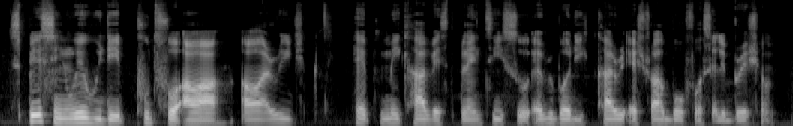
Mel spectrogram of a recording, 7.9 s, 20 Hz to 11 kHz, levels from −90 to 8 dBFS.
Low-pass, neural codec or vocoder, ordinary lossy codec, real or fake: none; none; none; real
